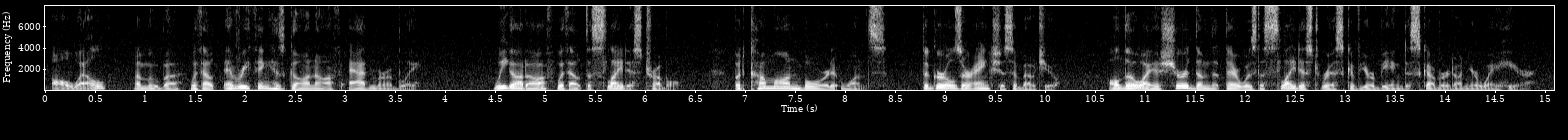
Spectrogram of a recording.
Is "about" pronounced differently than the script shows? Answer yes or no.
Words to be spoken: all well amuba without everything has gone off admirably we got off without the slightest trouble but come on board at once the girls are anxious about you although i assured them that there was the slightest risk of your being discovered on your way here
no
